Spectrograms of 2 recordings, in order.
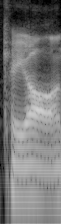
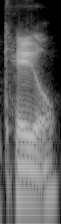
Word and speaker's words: Chaol: chaol i hate that his name is pronounced kayal not kale but um i didn't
